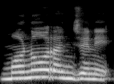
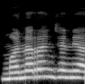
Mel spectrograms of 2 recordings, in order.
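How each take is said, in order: First: The second syllable has a long o vowel. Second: The second syllable has a short a vowel. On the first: The speaker calls it right. "ಮನೋರಂಜನೆ ಆಗ್ಬೇಕು" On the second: The speaker calls it wrong. "ಮನರಂಜನೆ ಅಲ್ಲ"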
